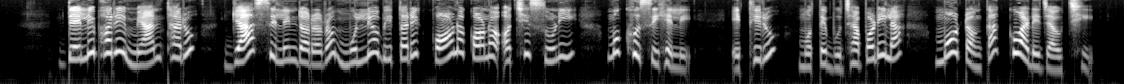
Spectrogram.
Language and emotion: Odia, happy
